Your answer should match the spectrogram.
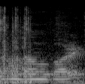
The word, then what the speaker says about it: Ramadan Mubarak: And may I say, yes, you both have pronounced it correctly, so it's Ramadan Mubarak.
